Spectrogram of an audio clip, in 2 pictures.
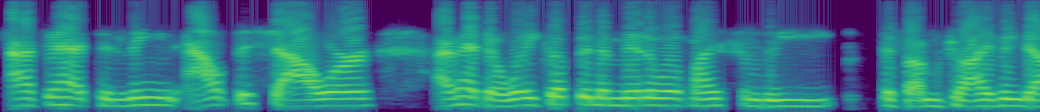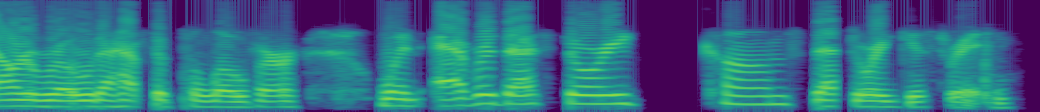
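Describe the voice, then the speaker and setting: A woman's voice: on the low side, steady tone, moderate pace, no echo, lo-fi sound. A woman speaking as a guest author, giving earnest, explanatory answers in a conversational interview. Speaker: guest, children's book author.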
